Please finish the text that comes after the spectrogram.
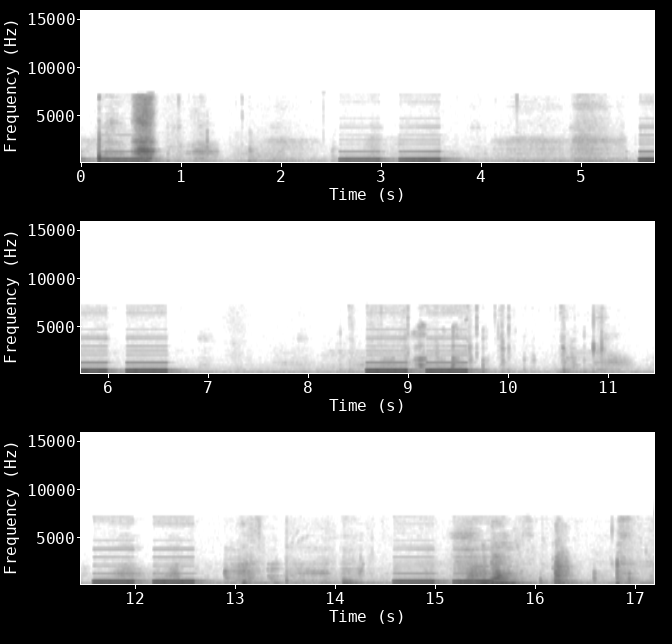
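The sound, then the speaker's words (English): An outgoing call's ringback tone, placed to reach a contest's first-place winner, purrs in double rings, six evenly spaced pairs of steady mid-pitched buzzes about three seconds apart, with faint background murmur between them. “And in first place, we will call her quickly now,”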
